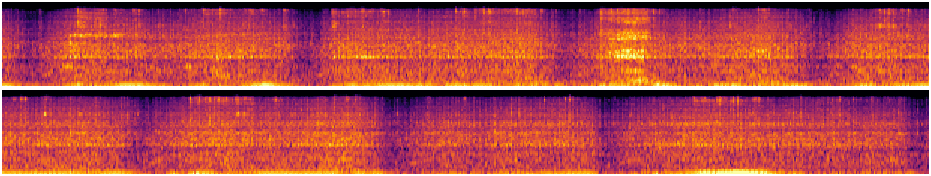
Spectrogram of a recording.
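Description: A quilting machine hums and stitches steadily.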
